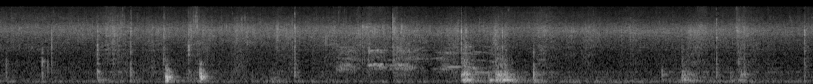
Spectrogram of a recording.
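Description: Tuna, garlic and sliced mushrooms sizzling in olive oil in a nonstick wok, with a steady hiss. A wooden spatula stirs them, scraping and knocking against the pan several times.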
